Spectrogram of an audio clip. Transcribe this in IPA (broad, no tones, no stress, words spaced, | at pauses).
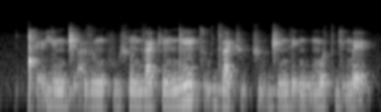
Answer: ǃʰɛ̰jɪ nd͡ʒa̰zʊŋ fṳʃũnzat͡ʃẽ ndẽ t͡sṵd͡zat͡ʃṵ t͡ʃṵd͡ʒɪnzḛnṳ mot͡sɡḛmɛ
